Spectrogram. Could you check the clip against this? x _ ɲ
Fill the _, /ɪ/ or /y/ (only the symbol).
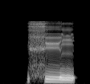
y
